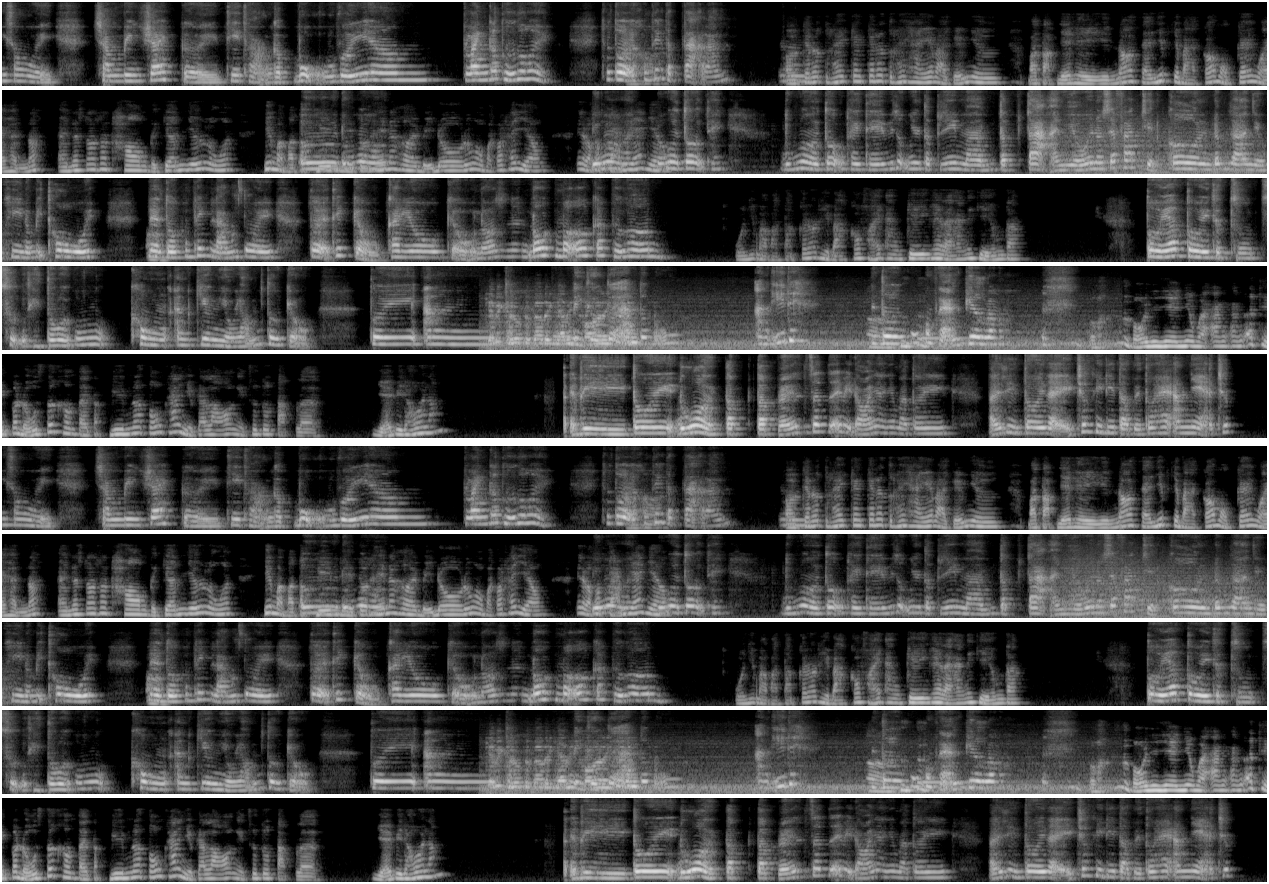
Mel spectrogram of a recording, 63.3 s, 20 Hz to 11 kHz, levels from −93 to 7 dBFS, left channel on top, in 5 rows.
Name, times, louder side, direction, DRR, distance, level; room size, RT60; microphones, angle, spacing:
voice 1, 0.0-4.3 4.6-5.5 6.1-7.3 7.8-8.1 15.6-16.5 18.5-19.9 20.4-26.3 26.8-32.0 36.8-41.1 41.6-43.0 43.5-44.8 45.5-46.1 46.6-48.1 48.3-48.7 56.2-60.1 60.5-62.9, left 1 dB, 75° left, 0.8 m, -22 dB
voice 2, 6.2-6.6 7.8-10.0 10.3-15.0 15.3-18.1 18.4-19.3 26.7-26.9 32.6-35.5 46.6-47.6 48.6-53.8 54.3-55.0, right 2 dB, 40° right, 0.5 m, -26 dB
sound 1, 18.7-25.7, right 1 dB, 15° right, 0.9 m, -40 dB
Fixed-wing aircraft airplane, 42.7-49.2, equal, 15° left, 0.8 m, -27 dB
5.8 x 2.4 x 3.2 m
head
